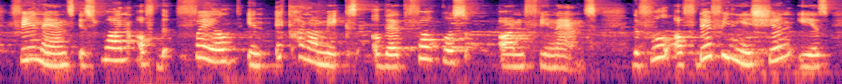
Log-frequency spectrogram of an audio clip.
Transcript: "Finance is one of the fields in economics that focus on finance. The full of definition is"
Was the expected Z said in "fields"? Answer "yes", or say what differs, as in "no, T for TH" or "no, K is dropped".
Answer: no, Z is dropped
